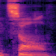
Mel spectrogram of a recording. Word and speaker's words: Tal: And actually, it's spelt out tall, but it's actually tsal, okay?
